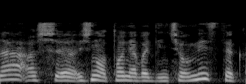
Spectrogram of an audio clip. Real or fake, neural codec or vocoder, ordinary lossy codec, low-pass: fake; codec, 16 kHz, 8 kbps, FreqCodec, smaller model; MP3, 32 kbps; 7.2 kHz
